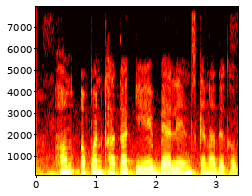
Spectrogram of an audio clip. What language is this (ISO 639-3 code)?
mai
